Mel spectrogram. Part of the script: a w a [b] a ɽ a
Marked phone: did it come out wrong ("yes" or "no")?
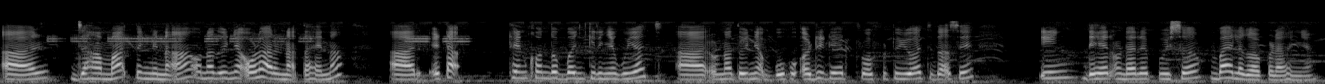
yes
